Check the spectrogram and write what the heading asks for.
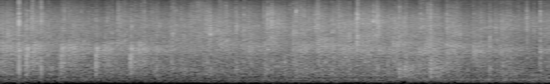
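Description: Audience of students and staff applauding, a dense clatter of many hands clapping that gradually thins and dies down near the end.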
